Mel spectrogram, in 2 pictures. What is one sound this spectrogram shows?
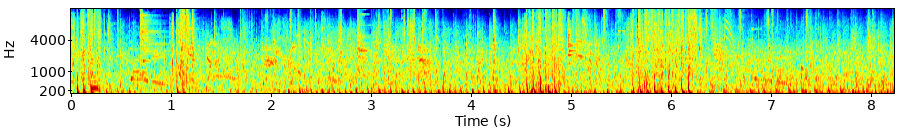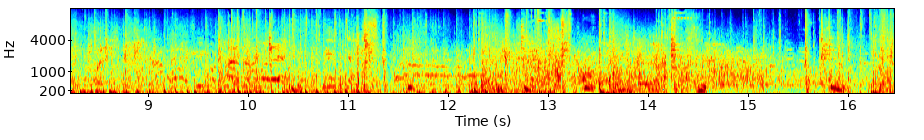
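A rifle bolt clacks as it is worked and reloaded.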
